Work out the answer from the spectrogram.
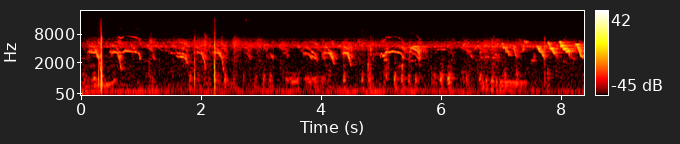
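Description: Birds chirping: many short, high, falling calls in quick succession, thickest near the end. Two sharp clicks come in the first two seconds or so.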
